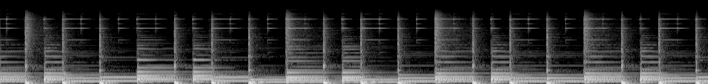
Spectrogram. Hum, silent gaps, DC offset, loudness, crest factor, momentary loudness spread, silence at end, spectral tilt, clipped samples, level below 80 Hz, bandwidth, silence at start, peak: none; none; under 0.1%; -17 LUFS; 14 dB; 3 LU; 0 s; -6.5 dB/octave; under 0.1%; -20 dBFS; 12.5 kHz; 0 s; -2 dBFS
